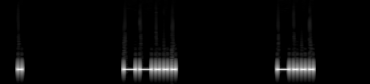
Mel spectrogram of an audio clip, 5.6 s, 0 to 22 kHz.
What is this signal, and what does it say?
Morse code, heard as a keyed tone, about 20 wpm, spaced as for 5 wpm, 700 Hz. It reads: E7B
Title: 250 Lesson 40e - BK - Three Characters 20wpm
